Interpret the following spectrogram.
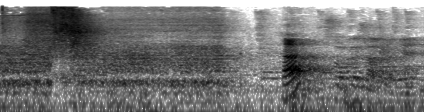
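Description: Handheld gas torch on a yellow cylinder hissing, loudest in the first second, with a steady low hum under it after that. A short vocal sound comes about three seconds in.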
